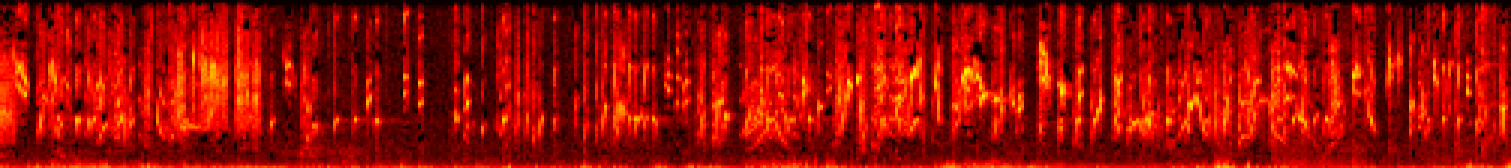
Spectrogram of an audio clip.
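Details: European goldfinch song for training pet birds: a dense, continuous twittering chatter of high, sharp notes, at times overlapping. A steady low-pitched background hum runs throughout.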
